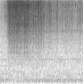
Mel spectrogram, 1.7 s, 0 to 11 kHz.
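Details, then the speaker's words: K7000 25-inch arcade monitor chassis at power-up on test pattern generator, sharp high hiss and crackle bursts over low hum like frying bacon, high voltage running high; bad flyback transformer arcing. "yes power right up the high voltage is rather high oh i can hear the flyback making weird noises it's like it's cooking bacon in a fryer or in a pen it's crackling over there"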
